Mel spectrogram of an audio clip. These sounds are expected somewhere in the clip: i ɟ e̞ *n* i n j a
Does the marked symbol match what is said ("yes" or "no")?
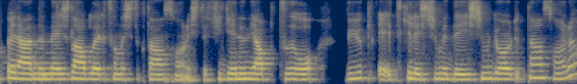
yes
